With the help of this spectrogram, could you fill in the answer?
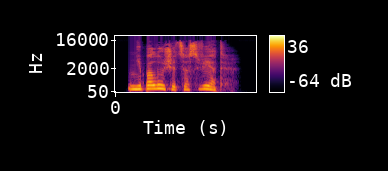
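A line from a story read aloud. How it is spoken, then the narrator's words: Sighing. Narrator (Russian): вздохнула Лиза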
